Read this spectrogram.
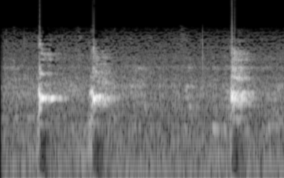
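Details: Indoor dog barking at food: three short, sharp, mid-pitched barks, the first two about half a second apart and the third after a pause, over a faint steady background hum.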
